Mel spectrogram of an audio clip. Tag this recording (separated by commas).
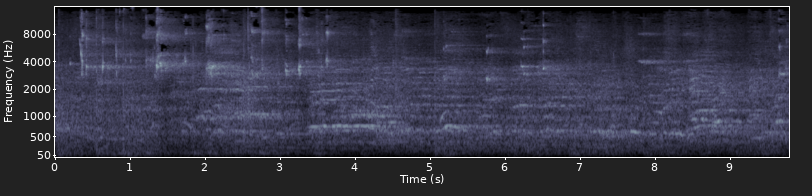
basketball bounce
